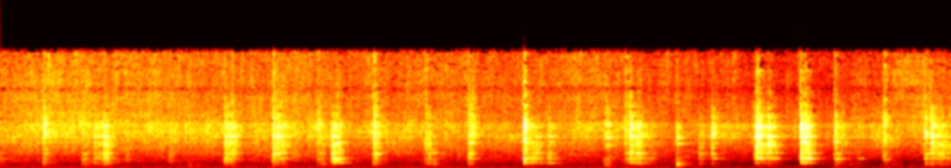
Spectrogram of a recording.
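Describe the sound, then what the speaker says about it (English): Vegetables and thyme sautéing in bacon fat in a pan for coq au vin: a steady close sizzle broken by repeated stirring scrapes and shuffles at an irregular rhythm, with no voices. "you don't want to cook these vegetables too much, because they're going to finish cooking in the crock pot"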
